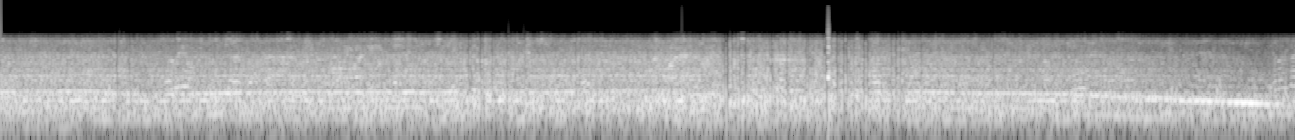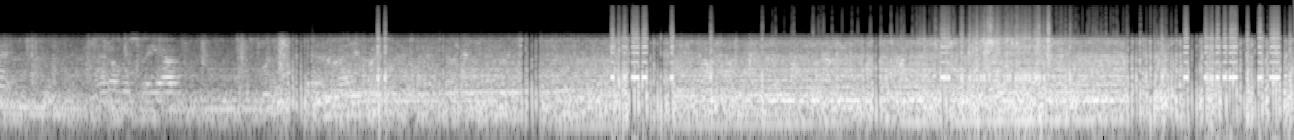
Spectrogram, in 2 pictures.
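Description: Bus engine and drivetrain heard from inside the cabin on a phone microphone, running under way. The engine note drops in pitch about twelve seconds in as the bus slows, and it is quieter for a few seconds. From about nineteen seconds on, repeated loud knocks and rattles come from the bus body as it runs over the road surface.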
